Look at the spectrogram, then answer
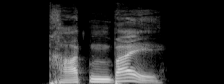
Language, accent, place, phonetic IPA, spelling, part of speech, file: German, Germany, Berlin, [ˌtʁaːtn̩ ˈbaɪ̯], traten bei, verb, De-traten bei.ogg
- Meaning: first/third-person plural preterite of beitreten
